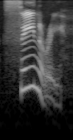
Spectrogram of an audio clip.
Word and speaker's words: scenery: So you will stress on this, on the syllable before the ERY, and you will say scenery. Scenery. Not scenery, but scenery. Okay? Scenery. Okay? So it's 3 syllables, but you stress on the C.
